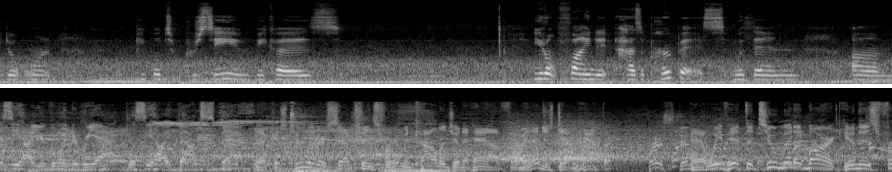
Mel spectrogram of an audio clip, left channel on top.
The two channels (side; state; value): both; different; correlation 0.00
